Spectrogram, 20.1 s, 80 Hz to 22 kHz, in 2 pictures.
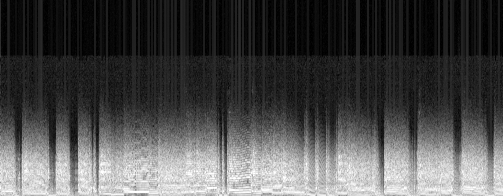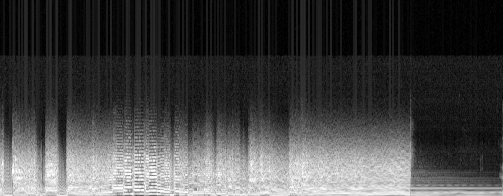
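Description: A 2017 Ibanez GRG170DX electric guitar played through heavy distortion plays a loud, continuous run of riffs and bends, ending on a sustained chord that rings out alone.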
